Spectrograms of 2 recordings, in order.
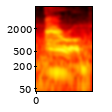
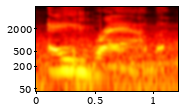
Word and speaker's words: Arab: Apparently that town in Alabama is not pronounced Arab. It's pronounced Arab, which is weird.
